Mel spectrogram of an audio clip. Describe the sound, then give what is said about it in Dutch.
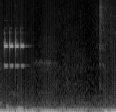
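A phone rings with a quick burst of four bright electronic beeps, then a fainter tone lingers before a brief chirp near the end, over a low background hum. “Uh, je eh, moet je, telefoontje uitzetten.”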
